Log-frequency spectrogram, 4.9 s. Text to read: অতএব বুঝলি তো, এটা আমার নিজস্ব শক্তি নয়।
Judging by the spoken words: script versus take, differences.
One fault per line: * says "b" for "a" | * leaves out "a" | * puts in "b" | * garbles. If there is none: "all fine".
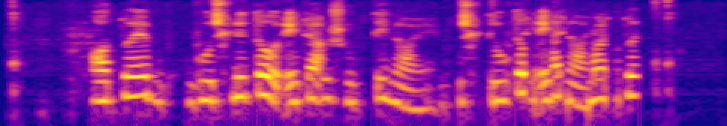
* leaves out "আমার নিজস্ব"
* garbles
